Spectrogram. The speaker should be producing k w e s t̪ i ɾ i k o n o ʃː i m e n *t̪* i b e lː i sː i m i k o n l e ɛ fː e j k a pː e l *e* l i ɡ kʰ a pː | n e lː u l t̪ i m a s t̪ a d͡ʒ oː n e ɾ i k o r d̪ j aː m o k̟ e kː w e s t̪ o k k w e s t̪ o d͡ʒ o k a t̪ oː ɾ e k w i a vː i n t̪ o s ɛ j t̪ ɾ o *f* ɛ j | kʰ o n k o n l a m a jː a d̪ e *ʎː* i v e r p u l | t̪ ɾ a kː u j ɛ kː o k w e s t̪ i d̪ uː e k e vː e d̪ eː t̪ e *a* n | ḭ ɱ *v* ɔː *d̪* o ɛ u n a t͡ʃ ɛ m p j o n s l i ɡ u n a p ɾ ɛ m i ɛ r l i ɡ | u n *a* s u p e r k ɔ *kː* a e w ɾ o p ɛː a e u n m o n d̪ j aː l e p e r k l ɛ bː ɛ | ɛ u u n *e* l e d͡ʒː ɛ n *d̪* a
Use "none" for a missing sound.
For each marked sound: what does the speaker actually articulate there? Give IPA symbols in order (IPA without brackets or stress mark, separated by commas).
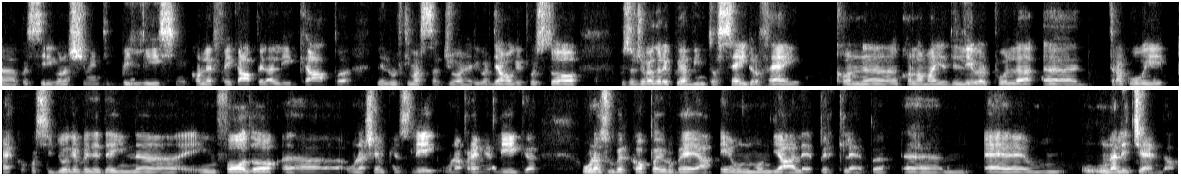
t̪, a, f, lː, i, f, t̪, a, pː, a, d̪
